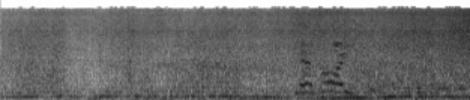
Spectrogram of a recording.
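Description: Mud and water splash heavily around an off-road vehicle's wheels.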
